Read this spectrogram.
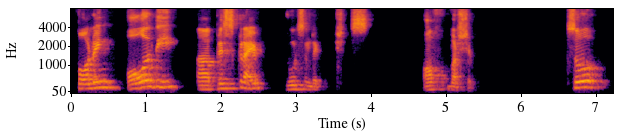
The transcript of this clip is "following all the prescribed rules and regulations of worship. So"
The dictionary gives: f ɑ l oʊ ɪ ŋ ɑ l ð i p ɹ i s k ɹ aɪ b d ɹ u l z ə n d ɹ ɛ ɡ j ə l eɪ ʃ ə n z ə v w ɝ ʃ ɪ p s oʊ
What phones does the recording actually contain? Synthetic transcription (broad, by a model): f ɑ l oʊ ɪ ŋ ɑ l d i p ɹ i s k ɹ aɪ b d ɹ u l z ə n d ɹ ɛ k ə n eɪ ʃ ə n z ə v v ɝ ʃ ɪ p s oʊ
